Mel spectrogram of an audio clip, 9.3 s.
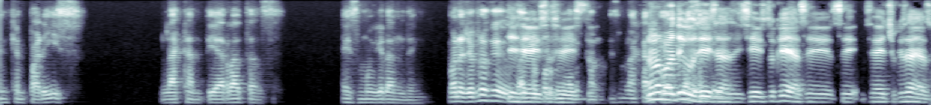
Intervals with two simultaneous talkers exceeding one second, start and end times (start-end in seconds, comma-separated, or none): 5.0-7.4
